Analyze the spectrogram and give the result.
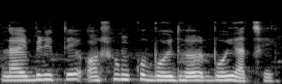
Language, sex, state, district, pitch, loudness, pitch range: Bengali, female, West Bengal, Cooch Behar, 190 Hz, -14 LUFS, 185-225 Hz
